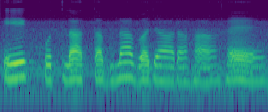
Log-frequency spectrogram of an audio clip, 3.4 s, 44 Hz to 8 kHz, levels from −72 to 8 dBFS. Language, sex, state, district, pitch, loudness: Hindi, male, Madhya Pradesh, Katni, 180 Hz, -19 LUFS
